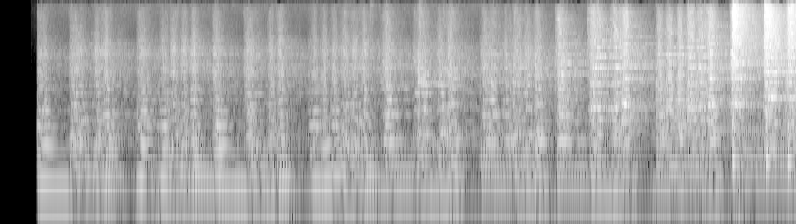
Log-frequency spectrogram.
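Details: Upbeat music with a steady beat plays throughout, and no animal sounds can be heard.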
